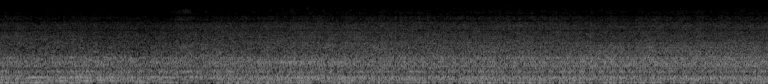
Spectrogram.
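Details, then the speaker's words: Kenmore laundry center built by Frigidaire, washer spinning: a loud, constant rough rumble with a coarse churning edge while the drum turns, and a quieter noise as it slows to a stop. Worn drum bearing. "can hear how loud the bearing was of course"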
